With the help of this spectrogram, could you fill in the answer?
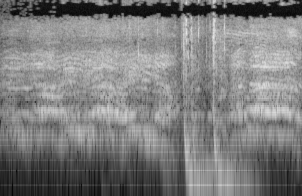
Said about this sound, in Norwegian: Hamas, ut, ut, ut, roper demonstrantene mens de går gjennom den utbombede byen Beit Lahia helt nord på Gazastripen fredag.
